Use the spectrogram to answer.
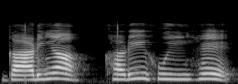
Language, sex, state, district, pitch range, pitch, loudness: Hindi, female, Madhya Pradesh, Bhopal, 230-250 Hz, 240 Hz, -15 LUFS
